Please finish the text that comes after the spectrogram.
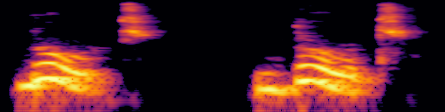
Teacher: is a B that is bilabial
